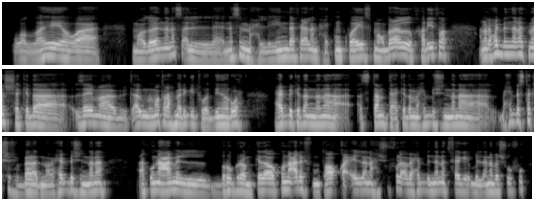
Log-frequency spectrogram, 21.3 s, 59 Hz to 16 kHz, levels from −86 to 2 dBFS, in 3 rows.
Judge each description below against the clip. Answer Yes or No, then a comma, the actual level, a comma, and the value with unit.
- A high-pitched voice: No, low, 120 Hz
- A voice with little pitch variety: Yes, narrow, 2.3 semitones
